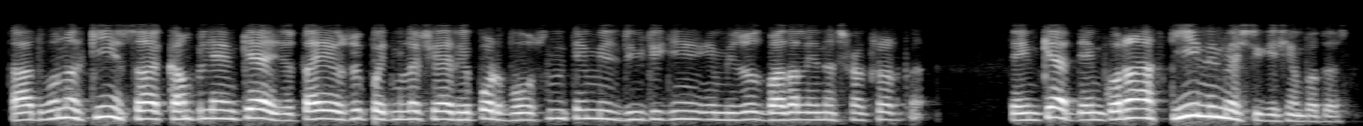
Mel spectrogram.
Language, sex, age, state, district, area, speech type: Kashmiri, male, 18-30, Jammu and Kashmir, Ganderbal, rural, conversation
